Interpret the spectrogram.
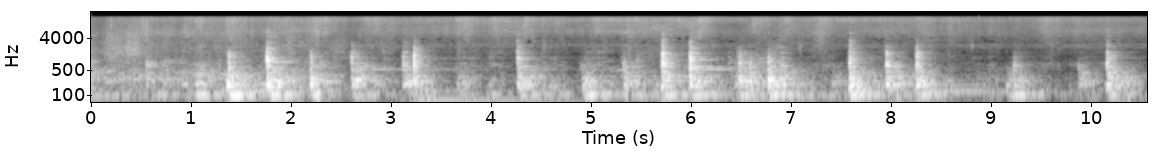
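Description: Julienned carrots sautéing in olive oil in a stainless-steel frying pan, stirred with a wooden spoon: a steady sizzle with irregular knocks and scrapes of the spoon against the pan.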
